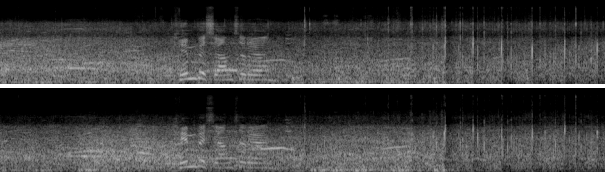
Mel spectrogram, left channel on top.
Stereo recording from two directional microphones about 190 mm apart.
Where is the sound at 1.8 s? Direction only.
20° left (ahead or behind).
